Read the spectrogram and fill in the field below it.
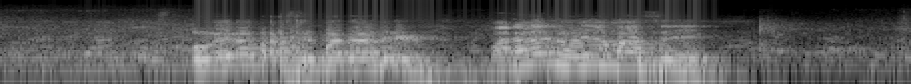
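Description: A man speaks loudly with animation through a microphone outdoors.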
